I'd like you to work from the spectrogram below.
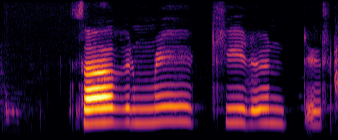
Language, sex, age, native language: Icelandic, male, 8, Icelandic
